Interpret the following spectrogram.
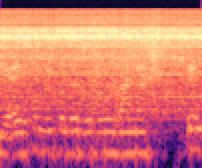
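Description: A man talking over a steady background hiss, with a short pause near the end.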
